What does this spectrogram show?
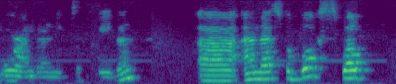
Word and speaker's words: Haven: As far as my blog, it's called Anita's Haven, and many people mispronounce and they think it's heaven. It's not haven, because it's sort of my refuge.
